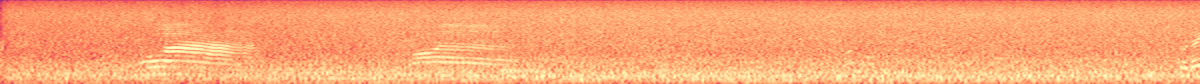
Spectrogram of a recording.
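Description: A waterfall rushing steadily.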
